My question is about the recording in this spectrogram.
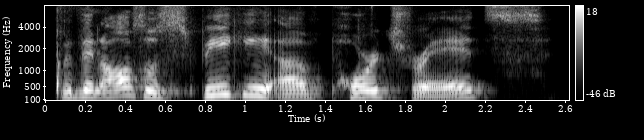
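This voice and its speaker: A man's voice: sits high, big pitch swings, measured pace, darkish tone. A man co-hosting a casual podcast, talking with enthusiastic, gushing praise. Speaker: podcast co-host.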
